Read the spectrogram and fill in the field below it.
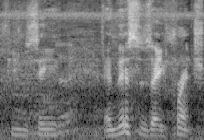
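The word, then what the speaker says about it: fusil: s i l but it's French so they pronounce it fusey and this is a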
